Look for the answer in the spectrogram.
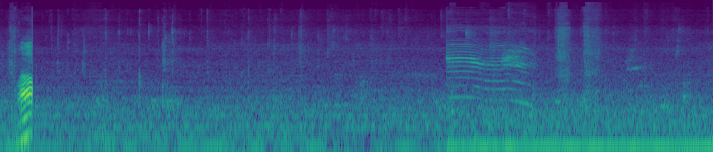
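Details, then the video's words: Homeless domestic kitten meowing for food: one drawn-out, wavering harmonic meow late in the recording, preceded by a sharp brief knock near the start, over a steady low electrical hum and faint background noise. "homeless Cat's kitten meowing sound effect | Cats meowing for food"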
